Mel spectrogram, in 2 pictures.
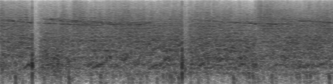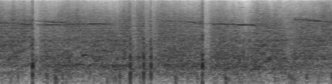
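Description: Fireworks barrage going off: a dense crackling hiss with sharp pops every second or two, and repeated short whistles that fall in pitch.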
